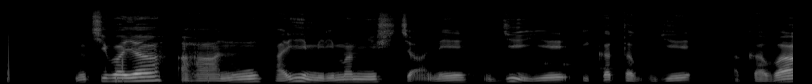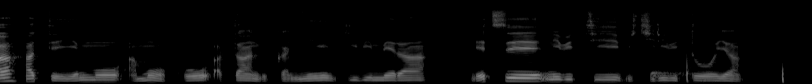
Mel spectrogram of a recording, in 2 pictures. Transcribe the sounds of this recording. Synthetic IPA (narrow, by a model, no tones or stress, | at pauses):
muciβaja̰ːɦaːn̥huhaɾijimiɾimamɲiːnʃi̥ca̰ːne̞ḭɟiːje̞ikataɡuje̞ | a̰kaβahate̞je̞mo̞ʔa̰mo̞ːkʰo̞ʔa̰taːnduka̰ɲe̞jiβime̞ɾa | nde̞t͡se̞niβitʰiβḭciɾiβito̞ːja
